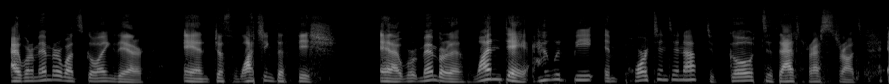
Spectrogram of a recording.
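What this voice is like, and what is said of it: Imitation of Tali, self-described as poor. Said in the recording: “I don't do a good Tali impersonation”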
